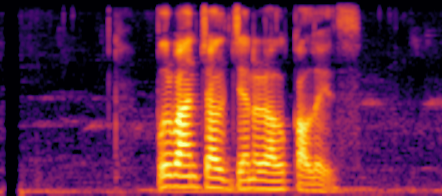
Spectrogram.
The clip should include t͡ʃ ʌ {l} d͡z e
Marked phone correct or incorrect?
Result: correct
